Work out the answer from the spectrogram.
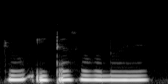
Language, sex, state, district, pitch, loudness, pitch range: Hindi, female, Jharkhand, Deoghar, 205 Hz, -10 LUFS, 200-210 Hz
